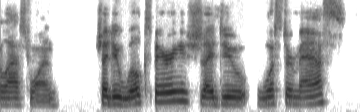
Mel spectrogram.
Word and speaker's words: Wilkes-Barre: This is confirm Wilkes-Barre. That is actually shockingly close. Wilkes-Barre. Wow. Yeah. Despite the fact that it looks like Wilkes Bar, you have to get the point for that because that is stunningly absolutely.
